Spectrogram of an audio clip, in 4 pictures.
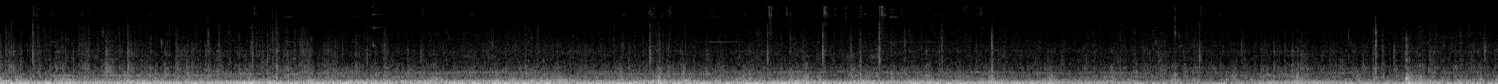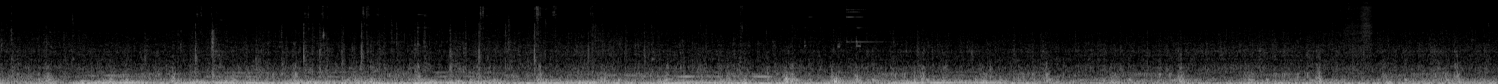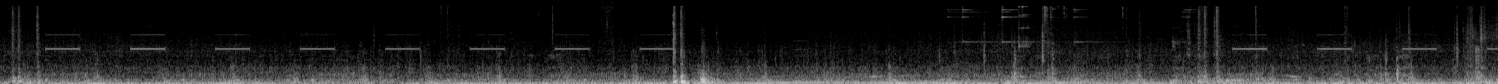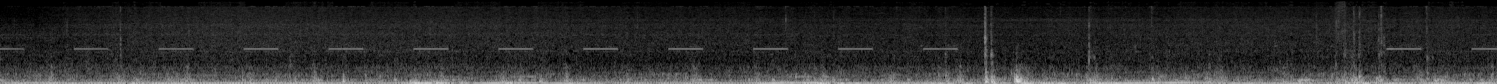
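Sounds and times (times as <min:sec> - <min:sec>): car engine and road rumble: 0:00.0 - 0:59.9
rain or water spray hiss: 0:27.2 - 0:36.4, 0:42.6 - 0:59.9
high electronic beeps: 0:44.1 - 0:54.5.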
